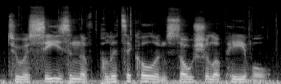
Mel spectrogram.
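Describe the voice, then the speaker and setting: With a Yorkshire accent, a man talks at a moderate pace in a fairly low pitch over noticeable background noise. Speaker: audiobook narrator. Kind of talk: horror story reading.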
